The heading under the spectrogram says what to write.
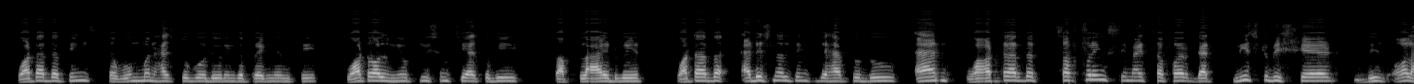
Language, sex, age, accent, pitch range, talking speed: English, male, 30-49, Indian, 135-165 Hz, 190 wpm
